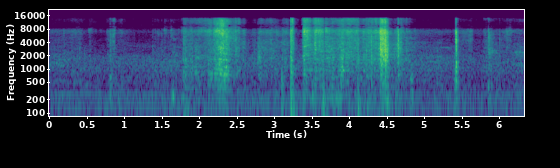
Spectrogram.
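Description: Rustling and a few sharp clicks and knocks from someone moving about inside a parked car, over a low steady hum.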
